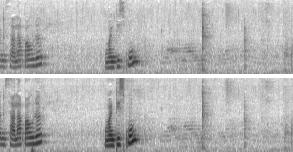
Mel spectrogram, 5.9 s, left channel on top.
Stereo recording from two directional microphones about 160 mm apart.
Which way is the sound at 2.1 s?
60° right (ahead or behind).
